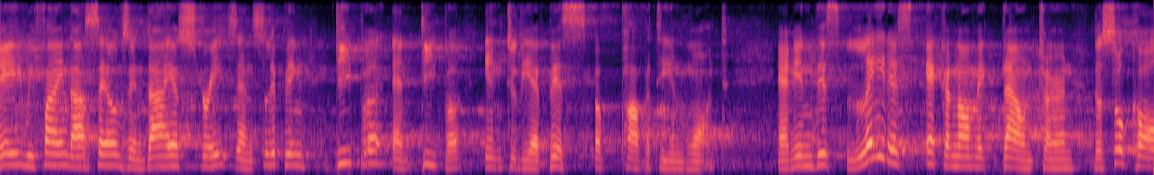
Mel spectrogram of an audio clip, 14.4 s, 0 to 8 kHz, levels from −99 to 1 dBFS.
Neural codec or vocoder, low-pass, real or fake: vocoder, 22.05 kHz, 80 mel bands, HiFi-GAN; 7.2 kHz; fake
